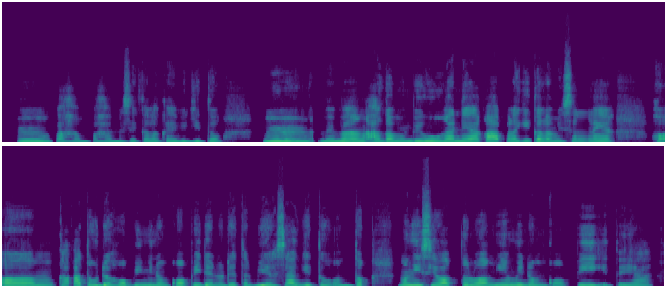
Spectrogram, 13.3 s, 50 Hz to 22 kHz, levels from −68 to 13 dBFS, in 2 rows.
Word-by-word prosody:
Mmm 215 -2 -1
paham 175 -1 -5
paham 175 0 -5
sih 185 +2 -6
kalau 180 0 -4
kayak 175 0 -4
begitu, 175 +2 -5 0.5
mmm, 215 -9 +3
memang 215 +6 +2
agak 190 0 +2
membingungkan 205 +7 +2
ya 230 +1 +3
Kak, 205 -3 +4
apalagi 200 +1 -3
kalau 215 -2 +1
misalnya, 195 +3 -2 0.4
hmm, 190 -1 +3
Kakak 200 +1 +2
tuh 260 - +1
udah 205 -2 +3
hobi 195 0 -1
minum 190 -1 -2
kopi 200 +3 0
dan 195 -3 0
sudah 180 0 -2
terbiasa 180 +1 +1 0.2
gitu 175 -2 -2
untuk 175 +5 -2 0.4
mengisi 250 +2 +4
waktu 240 -2 +1
luangnya 195 +3 +3
minum 200 -4 +1
kopi 180 - -3
gitu 170 - -8
ya. 155 -1 -3
195 Hz, 160 wpm, -22 LUFS, 180-210 Hz, 0.5 s, Kak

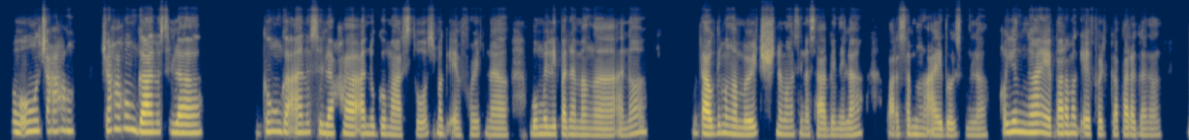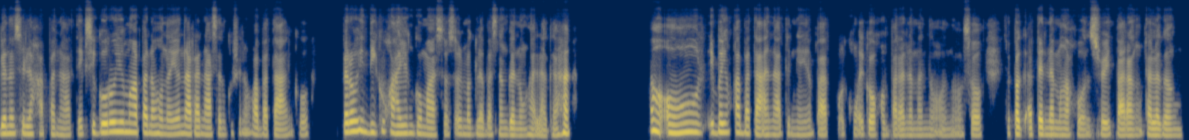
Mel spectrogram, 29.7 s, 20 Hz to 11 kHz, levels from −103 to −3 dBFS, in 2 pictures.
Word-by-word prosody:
Oo. 225 +2 +2
Tsaka 240 -2 0
kung 240 - 0 0.3
tsaka 260 +3 -1
kung 285 -3 +3
gano 220 -1 +8
sila 200 -1 +4 0.7
kung 230 +2 -1
gaano 210 -1 +1
sila 205 -3 +1
ka 180 -3 +3
ano 180 0 0
gumastos 160 -1 -4
mag-effort 160 -1 -6
na 155 -2 -4 0.2
bumili 175 +1 0
pa 170 -2 +1
ng 165 -1 -3
mga 155 -1 -3 0.3
ano, 190 +7 -4 0.6
anong 195 - -11
tawag 180 -1 +7
don? 195 - -2
Ng - - +1
mga 170 -1 +1
merch 165 +7 +1
ng 175 -3 -4
mga 165 - -6
sinasabi 150 -3 -4
nila, 150 +6 -4 0.3
para - - -6
sa 175 - -3
mga 165 -3 -5 0.2
idols 145 +1 -4
nila. 150 0 -8 0.2
Kaya 230 +2 +2
'yon 225 - +3
nga, 210 - +5
eh, 185 - +3
para 190 +2 +2
mag-effort 170 -4 -2
ka 165 - -6
para 160 -1 0
ganon, 150 +1 -8 0.4
ganon 185 0 +4
sila 180 -1 -1
ka-panatic. 165 0 -6
Siguro 210 +4 +5
yung 225 -1 +4
mga 210 0 +3
panahon 185 -3 +2
na 165 - -1
'yon 175 - -1
naranasan 165 -2 0
ko 170 - -19
siya - - -10
ng - - -8
kabataan 150 -2 -1
ko. 150 +3 -7 0.4
Pero 230 +3 +7
hindi 210 -4 +1
ko 235 - -3
kayang 190 -2 +1
gumastos 165 -4 -3
or 170 - -3
maglabas 160 -1 -4
ng 155 - -6
ganong 145 -2 -1
halaga. 150 +2 -1 1.1
Oo, 215 0 +5
iba 210 +1 0
yung 210 - -4
kabataan 180 -6 +1
natin 160 +1 -5
ngayon 155 +4 -8
pa - - +1 0.3
kung - - -8
ikukumpara 150 -1 -2
naman 145 0 -8
noon 145 - -9
'no. 145 - -10
So 145 -3 -2 0.3
sa - - -6
pag-attend 160 -1 +4
ng 155 - 0
mga 145 -1 -2
concert 75 - -1
parang 145 0 +2
talagang 145 -1 0
170 Hz, 180 wpm, -25 LUFS, 155-200 Hz, 1.1 s, gano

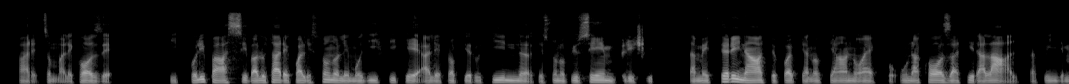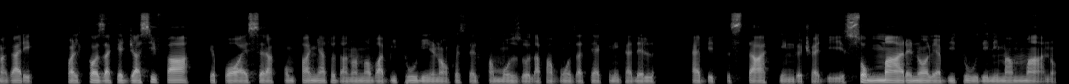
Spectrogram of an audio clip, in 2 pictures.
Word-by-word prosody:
fare, - - -4
insomma, - - -7
le - - -5
cose, 85 -3 +1 0.5
piccoli 100 +8 -1
passi, 90 0 +3
valutare 95 +3 +3
quali 90 -2 +1
sono 95 +4 +1
le 85 -2 +1
modifiche 90 +2 -2
alle 80 0 -1
proprie 80 - -3
routine 90 -1 0
che - - -7
sono 85 -3 -3
più 90 - -2
semplici 85 -5 0 0.4
da 80 - -2
mettere 90 +11 +3
in 110 -7 +6
atto 95 +1 +5
e - - -10
poi - - +1
piano 80 +2 -4
piano, 85 -2 -1
ecco, 80 -2 -5
una 85 -1 -2
cosa 95 -3 +2
tira - - -2
l'altra. - - +1
Quindi 85 -1 -6
magari 85 +1 -1 0.3
qualcosa - - +2
che 90 - -1
già 85 0 +3
si 110 - +4
fa, 100 -1 +5 0.2
che - - -5
può 85 -1 +2
essere 80 0 +2
accompagnato 85 +2 -3
da 75 - -4
una 80 +1 -3
nuova 80 0 -1
abitudine, 85 0 -3
no, 80 -1 -2
questo - - -10
è - - -2
il - - -8
famoso 80 0 -3
è - - 0
la 75 0 -4
famosa 80 0 -5
tecnica 80 -1 -6
dell' 80 0 -2 0.3
habit 80 -2 -5
stacking 75 -1 +1
cioè - - -5
di 70 0 -8
sommare, 90 +1 +5
no, 90 0 +3
le 85 -1 0
abitudini 80 -1 -3
man 80 0 -1
mano, 80 -4 -1
85 Hz, 185 wpm, -31 LUFS, 80-90 Hz, 0.5 s, in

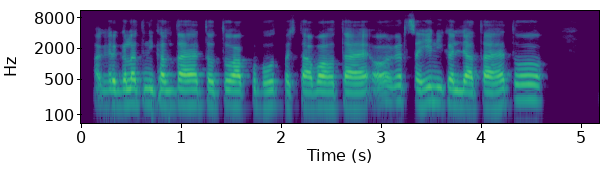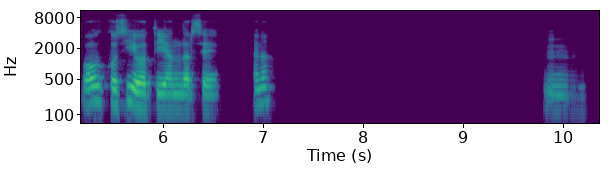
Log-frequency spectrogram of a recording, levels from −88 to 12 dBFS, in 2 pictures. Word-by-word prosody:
अगर 155 +1 0
गलत 165 0 +1
निकलता 155 -1 +3
है 155 - +4
तो 150 -1 -1
तो 155 +1 -2
आपको 150 +1 +2
बहुत 150 +1 -4
पछतावा 145 0 +2
होता 140 -1 +2
है 140 - +2
और - - -2
अगर 190 +1 -2
सही 170 +4 -1
निकल 170 -4 -2
जाता 145 -1 +3
है 155 - +2
तो 195 -1 -1 0.5
बहुत 180 +3 -1
खुशी 160 +3 -4
होती 135 -1 +1
है - - 0
अंदर 130 0 -3
से, 125 - -7
है 125 +5 -14
ना? 175 0 -10 2.7
हुँ। 120 -2 -21
150 Hz, 155 wpm, -22 LUFS, 140-160 Hz, 2.7 s, है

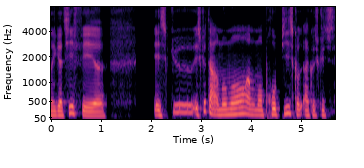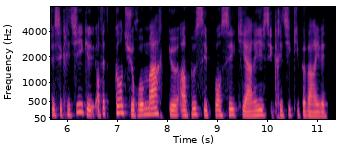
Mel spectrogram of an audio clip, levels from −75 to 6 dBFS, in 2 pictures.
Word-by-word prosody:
négatif. 120 +9 +1
Et 110 -2 +3
heu, 105 -1 +3 1.0
est-ce 125 -3 0
que 195 -1 -3
est-ce - - -1
que 230 - 0
tu - - +1
as - - +5
un - - +2
moment, 145 +4 +3
un - - +3
moment 130 -2 0
propice 150 +6 -1
quand 140 -5 -2
à 120 - -1
quand 125 - -5
est-ce 115 - -7
que 125 - -5
tu 120 +1 -8
te - - -10
fais 140 - -3
ces 135 +1 -2
critiques? 145 +8 -3
Et 130 - 0
en - - -1
fait, 160 -1 -4
quand 185 +1 +3
tu 175 -7 -3
remarques, 145 +5 +3
heu, 125 -1 +3
un 125 - +3
peu 145 +5 -1
ces 140 -4 -1
pensées 130 +2 0
qui 125 -3 -1
arrivent, 120 +4 +2
ces 130 - -6
critiques 125 +2 -5
qui 115 - -9
peuvent 115 0 -2
arriver? 105 -1 +1
135 Hz, 220 wpm, -24 LUFS, 120-155 Hz, 1.0 s, as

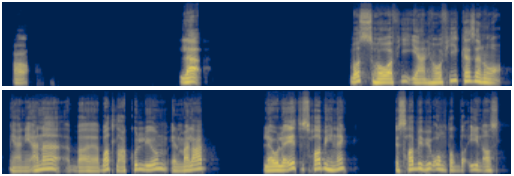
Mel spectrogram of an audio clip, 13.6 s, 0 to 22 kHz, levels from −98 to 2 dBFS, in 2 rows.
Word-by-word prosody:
آه. - - -3 2.0
لأ. - - +7 2.0
بُص، 185 -6 +2
هو 135 0 +6
في 170 +7 -10
يعني 125 -3 -1
هو 135 +2 +3
في 195 +9 -3
كذا 180 -2 +2
نوع، 130 -4 -1 0.2
يعني 120 +2 -7
أنا 190 +4 0
ب 120 -1 -5
باطلع 120 - 0
كل 175 +4 -4
يوم 185 +4 -1
الملعب 155 +10 0 0.8
لو 135 +1 +4
لقيت 180 +9 +4
أصحابي 185 +3 +2
هناك، 195 +7 -1 0.7
أصحابي 175 +8 +1
بيبقوا 185 0 -2
مطبّقين 145 +1 -6
أصلًا. 135 0 -5
150 Hz, 110 wpm, -23 LUFS, 130-185 Hz, 2.0 s, لأ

